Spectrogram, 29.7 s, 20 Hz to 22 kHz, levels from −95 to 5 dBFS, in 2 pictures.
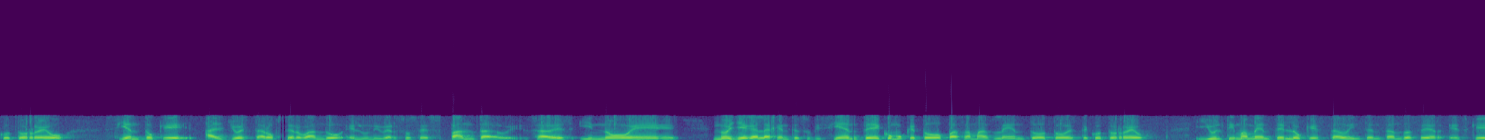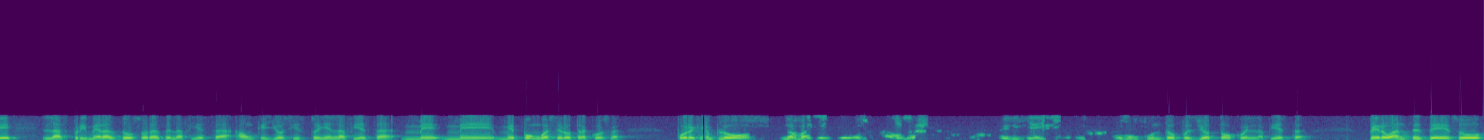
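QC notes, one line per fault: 2.78–2.91 s, 8.53–8.56 s, 21.88–21.93 s: packet loss on an ADPCM call. Hard-edged holes appear in the sound. The first has about 50 ms missing, spread over 80 ms in gaps no longer than 20 ms, which points to several short packets dropped. The other two lose about 20 ms and 30 ms. Silence fills each gap. The decoder's running prediction and step size then disagree with the sender's, so the audio resumes slightly distorted before it settles within tens of milliseconds. The band-limited, lightly hissy telephone sound around these holes fits 32 kbit/s ADPCM.
22.16–24.14 s, 24.95–25.48 s, 25.84–26.32 s: the other side's voice leaking through. A second voice sits beneath the main one. It is about 15 dB down in the first and last stretches and about 20 dB down in the middle one. The likely cause is a loudspeaker on the talker's end feeding the microphone, with the echo canceller removing only part of that return.
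22.65–26.32 s: speech suppressed in double talk. The main talker's level pumps down, dropping by up to about 30 dB at its deepest, for roughly 3 s in total across the span. The likely cause is an echo canceller that cannot separate the near talker from the loudspeaker echo during overlap, so it attenuates both together.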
